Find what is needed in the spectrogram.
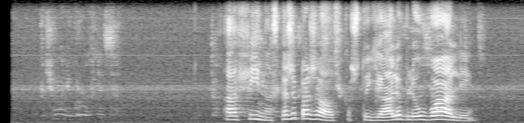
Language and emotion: Russian, neutral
